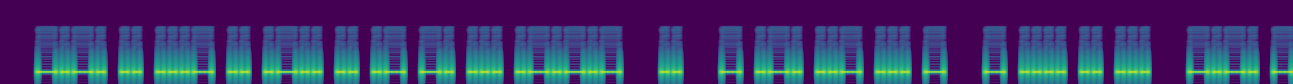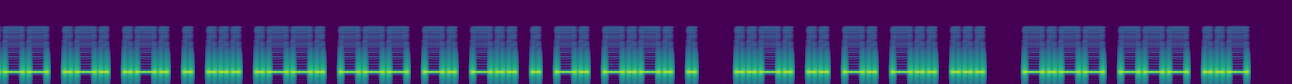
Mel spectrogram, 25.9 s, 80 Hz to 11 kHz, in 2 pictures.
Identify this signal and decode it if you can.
Morse code, heard as a keyed tone, about 20 wpm, 550 Hz. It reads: CIVILIANS. I TRUST THIS CORRESPONDENCE FINDS YOU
